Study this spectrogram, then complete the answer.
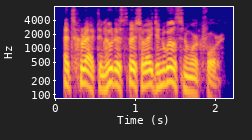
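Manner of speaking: a senior director grilling a junior agent; stern FBI boss. Acted.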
